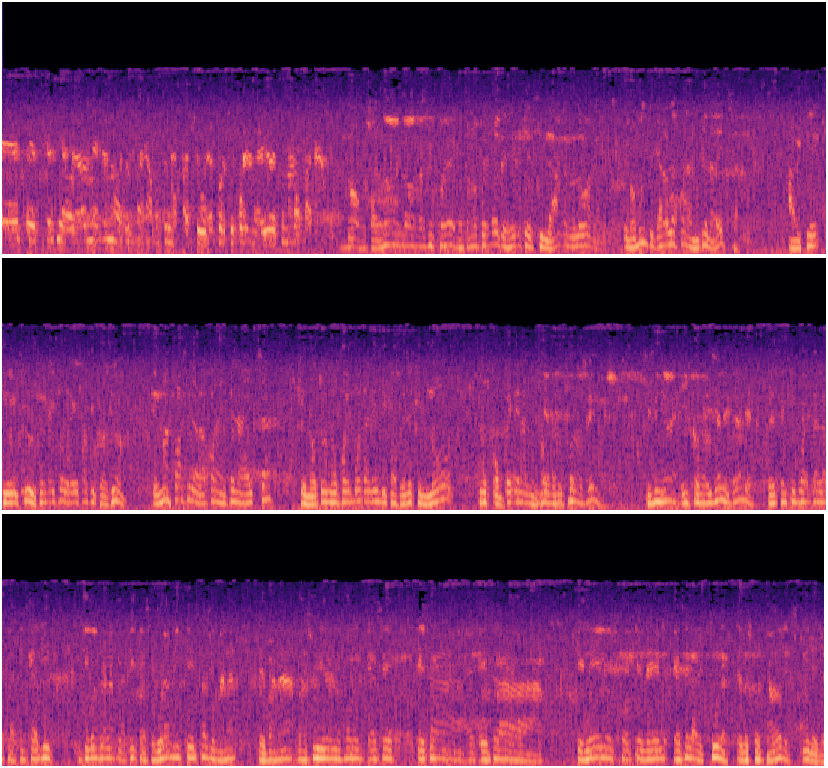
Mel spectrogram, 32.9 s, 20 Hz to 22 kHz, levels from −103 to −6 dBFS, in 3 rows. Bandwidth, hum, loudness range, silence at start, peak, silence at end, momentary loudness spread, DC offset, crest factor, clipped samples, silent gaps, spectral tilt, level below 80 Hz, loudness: 7.8 kHz; none; 3 LU; 0 s; -12 dBFS; 0 s; 8 LU; under 0.1%; 18 dB; under 0.1%; none; -7.5 dB/octave; -46 dBFS; -29 LUFS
